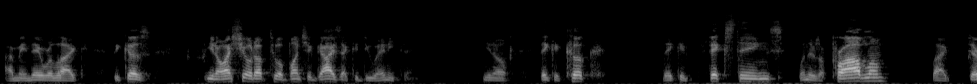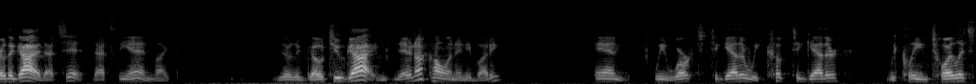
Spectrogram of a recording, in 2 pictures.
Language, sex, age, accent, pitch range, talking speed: English, male, 50-69, American, 100-120 Hz, 190 wpm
